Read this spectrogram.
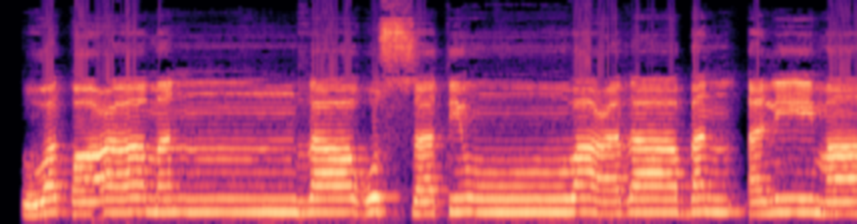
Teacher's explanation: تا کو واو کے ساتھ ملائیں گے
